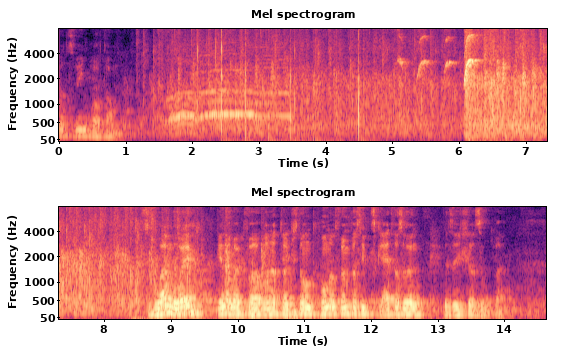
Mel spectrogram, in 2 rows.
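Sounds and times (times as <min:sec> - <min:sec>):
speech: 0:00.0 - 0:01.8, 0:08.6 - 0:14.1
audience applause: 0:01.2 - 0:10.1.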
